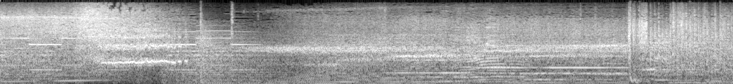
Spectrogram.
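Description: A car skids hard to a stop, loud close tire squeal and engine roar sustained for several seconds in a dubbed movie scene, with a final screech near the end.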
